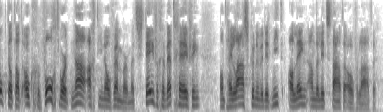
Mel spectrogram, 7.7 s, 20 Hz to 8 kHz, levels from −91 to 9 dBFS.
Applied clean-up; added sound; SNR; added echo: none; none; none; none.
